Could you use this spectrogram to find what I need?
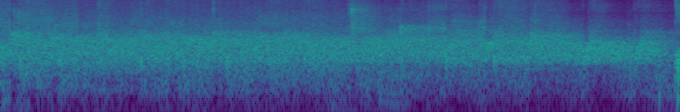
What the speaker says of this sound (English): Great, please let's clap for him.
